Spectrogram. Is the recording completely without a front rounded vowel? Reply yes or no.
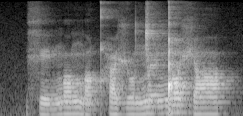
no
